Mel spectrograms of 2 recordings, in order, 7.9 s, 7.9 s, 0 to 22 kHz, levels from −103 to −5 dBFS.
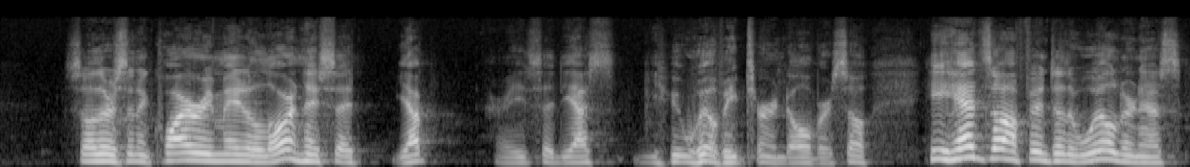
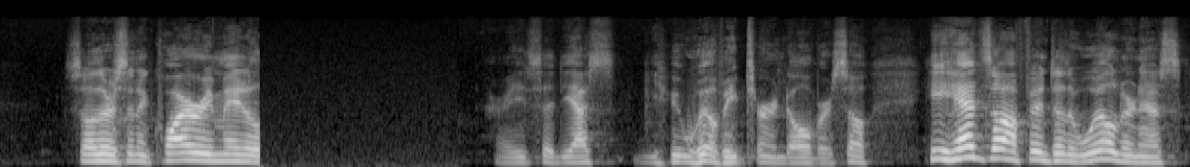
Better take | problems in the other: first | audio cutting out; at 1.5 s for 1.5 s

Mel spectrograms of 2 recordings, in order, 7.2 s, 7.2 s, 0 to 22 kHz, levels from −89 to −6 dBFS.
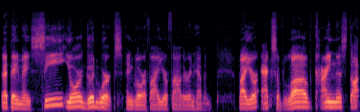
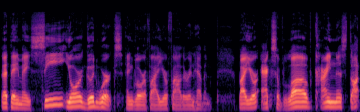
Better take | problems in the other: second | garbled, watery; slightly; nothing above 14.5 kHz

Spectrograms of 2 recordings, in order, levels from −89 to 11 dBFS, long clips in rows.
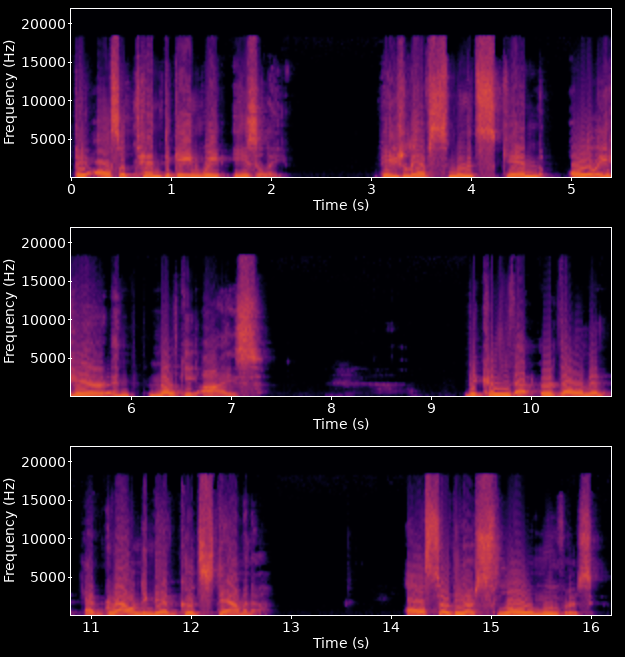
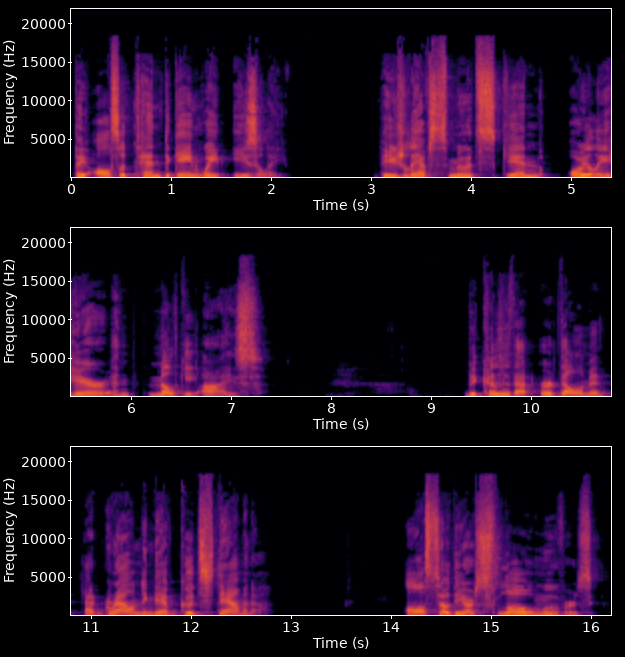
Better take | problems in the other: second | distortion; heavy; 7 dB below the speech

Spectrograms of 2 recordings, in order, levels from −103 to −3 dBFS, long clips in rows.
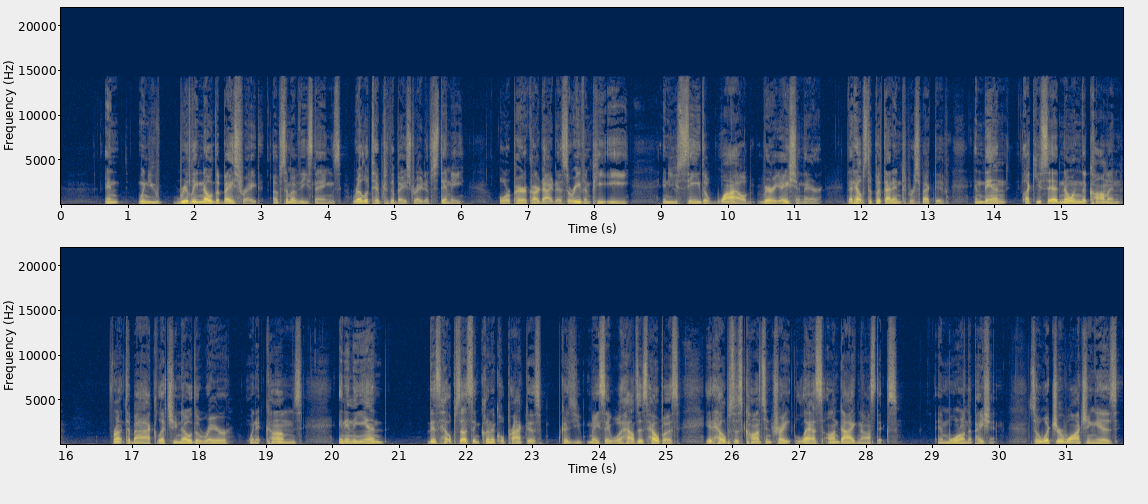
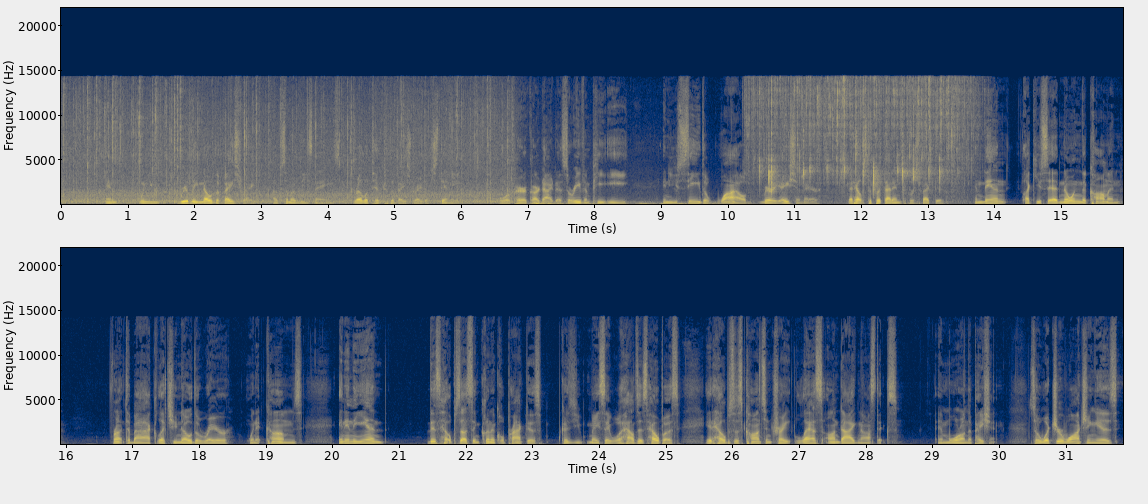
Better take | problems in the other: first | rain or running water; loud; until 14 s; 7 dB below the speech

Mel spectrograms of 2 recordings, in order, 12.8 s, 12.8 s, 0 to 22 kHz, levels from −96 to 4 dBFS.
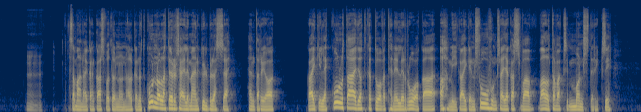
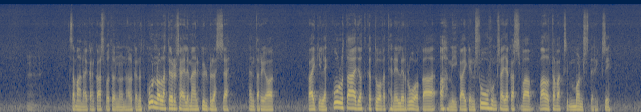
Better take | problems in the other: first | hiss; faint; throughout; 20 dB below the speech

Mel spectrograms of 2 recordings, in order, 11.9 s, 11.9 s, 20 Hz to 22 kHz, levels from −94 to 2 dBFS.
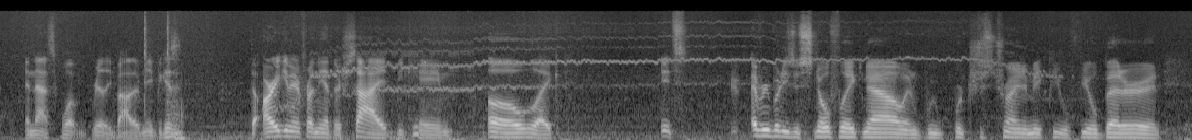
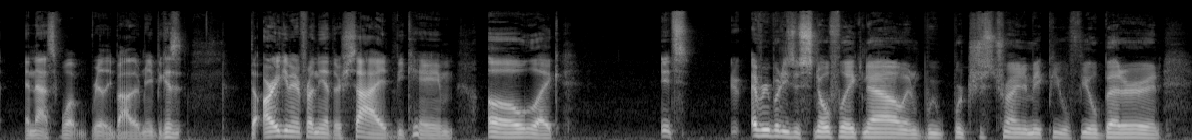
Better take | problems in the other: second | hiss; noticeable; throughout; 15 dB below the speech

